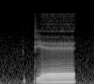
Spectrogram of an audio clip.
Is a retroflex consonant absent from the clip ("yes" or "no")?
yes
